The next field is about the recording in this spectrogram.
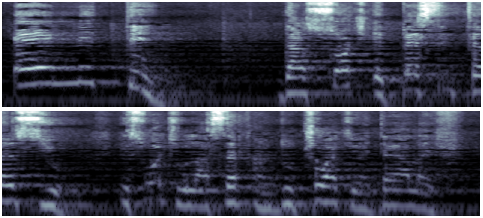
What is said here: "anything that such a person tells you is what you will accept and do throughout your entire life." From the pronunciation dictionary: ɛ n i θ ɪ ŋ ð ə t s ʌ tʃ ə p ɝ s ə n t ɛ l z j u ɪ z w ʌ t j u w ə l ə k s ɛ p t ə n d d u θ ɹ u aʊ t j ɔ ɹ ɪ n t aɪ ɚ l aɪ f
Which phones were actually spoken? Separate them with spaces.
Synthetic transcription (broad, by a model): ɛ n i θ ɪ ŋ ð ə t s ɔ tʃ ə p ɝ s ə n t ɛ l s j u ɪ s w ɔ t j u w ə l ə s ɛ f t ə n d d u t ɹ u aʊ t j ɔ ɹ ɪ n t aɪ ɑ l aɪ f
